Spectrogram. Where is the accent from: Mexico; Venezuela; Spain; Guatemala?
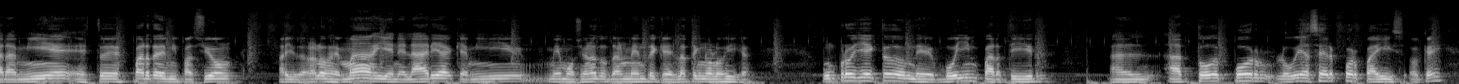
Venezuela; moved away as an adult; now in United States; Yo soy venezolano, nacido en Venezuela, tuve 37 años en Venezuela, ahora vivo en los Estados Unidos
